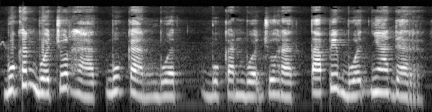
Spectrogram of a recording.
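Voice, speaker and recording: A woman giving a casual motivational talk, speaking gently and directly to the listener and mixing English phrases into her speech. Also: a little high, measured pace. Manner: mixes English phrases into Indonesian. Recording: soft background music.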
